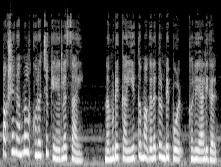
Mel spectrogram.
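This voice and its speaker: A woman's voice: fairly high pitch, fairly quick, dark tone, faint music behind, lightly acted. A woman voicing an eager, urgent young male investigator in a storybook reading.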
